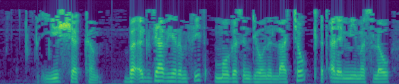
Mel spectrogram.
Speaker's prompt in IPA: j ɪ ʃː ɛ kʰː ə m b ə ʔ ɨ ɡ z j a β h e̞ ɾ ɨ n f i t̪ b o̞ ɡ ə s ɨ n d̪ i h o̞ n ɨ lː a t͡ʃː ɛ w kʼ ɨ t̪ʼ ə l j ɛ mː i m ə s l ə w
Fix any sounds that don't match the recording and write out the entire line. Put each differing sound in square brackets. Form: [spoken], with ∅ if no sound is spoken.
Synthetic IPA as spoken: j ɪ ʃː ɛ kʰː ə m b ə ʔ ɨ ɡ z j a β h e̞ ɾ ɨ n f i t̪ [m] o̞ ɡ ə s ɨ n d̪ i h o̞ n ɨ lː a t͡ʃː ɛ w kʼ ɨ t̪ʼ ə l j ɛ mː i m ə s l ə w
